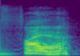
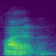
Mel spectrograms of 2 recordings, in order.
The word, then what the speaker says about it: FHIR: related data standards and fire we call it even though this is fhir we pronounce it as fire it is one of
